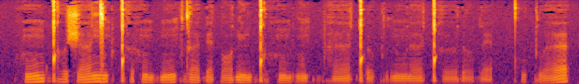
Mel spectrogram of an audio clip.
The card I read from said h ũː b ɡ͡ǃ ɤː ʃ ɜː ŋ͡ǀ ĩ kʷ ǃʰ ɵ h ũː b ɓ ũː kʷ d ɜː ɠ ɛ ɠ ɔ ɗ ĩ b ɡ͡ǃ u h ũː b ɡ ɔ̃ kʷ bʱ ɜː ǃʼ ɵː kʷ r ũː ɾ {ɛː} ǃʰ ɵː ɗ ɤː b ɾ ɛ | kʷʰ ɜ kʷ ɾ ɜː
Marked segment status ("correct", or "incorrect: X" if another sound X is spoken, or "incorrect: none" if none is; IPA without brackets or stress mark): incorrect: ɜː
